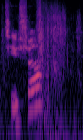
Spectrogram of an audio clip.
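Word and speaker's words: Taoiseach: T-Shock is gay? What? Am I pronouncing that correctly? Yeah, because AOI is pronounced E, and then E is a slender vowel, so that would make the S and SH.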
